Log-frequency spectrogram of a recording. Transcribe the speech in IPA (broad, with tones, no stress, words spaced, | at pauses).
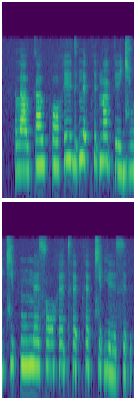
la˨ʊ̯ka˦ʊ̯ pʰɔ˨he˦˨ɪ̯dɪ˦ʔ nɛ˦ʔpʰɪ˦ʔmã˦˨ ke˨d͡ʑu˨ t͡ɕɪ˦ʔpũ˦ŋɛ˦ sɔ˦hɛ˦˨tʰɛ˦ʔpʰɛ˦ʔ t͡ɕɛ˦ʔje˨ɪ̯ sʰɪ˦ʔ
